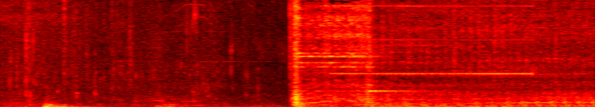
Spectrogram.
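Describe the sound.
A brand-new boat engine running roughly on a lake: after a few faint low thumps, a sharp burst at about one and a half seconds gives way to a steady, loud droning hum with a thin whine above it.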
